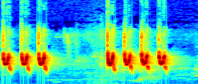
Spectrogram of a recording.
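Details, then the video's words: Slower, well-spaced high chips from a bar-winged prinia, ngebren trill used to prompt other prinias: three notes, a pause, then four more, each bending down in pitch. "ciblek semi gacor, NEMBAK NGEBREN untuk pancingan ciblek semi agar cepat bunyi"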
